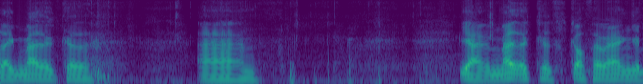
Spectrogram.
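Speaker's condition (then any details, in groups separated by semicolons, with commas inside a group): Cerebral palsy; mild, ataxic type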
